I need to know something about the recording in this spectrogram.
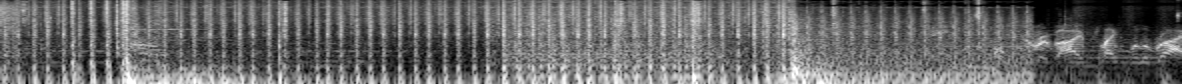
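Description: A rifle fires fast, rapid bursts of shots.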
